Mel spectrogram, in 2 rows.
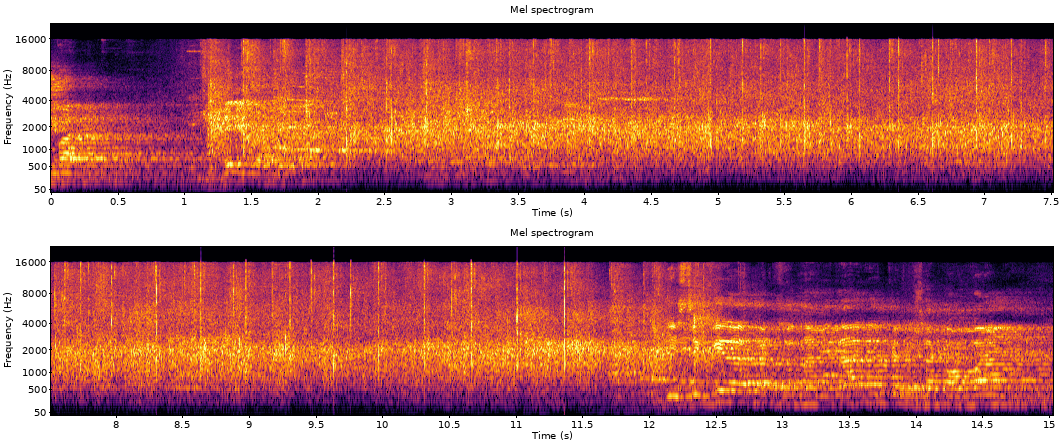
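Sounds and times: audience applauding: 0:01.1 - 0:12.8.

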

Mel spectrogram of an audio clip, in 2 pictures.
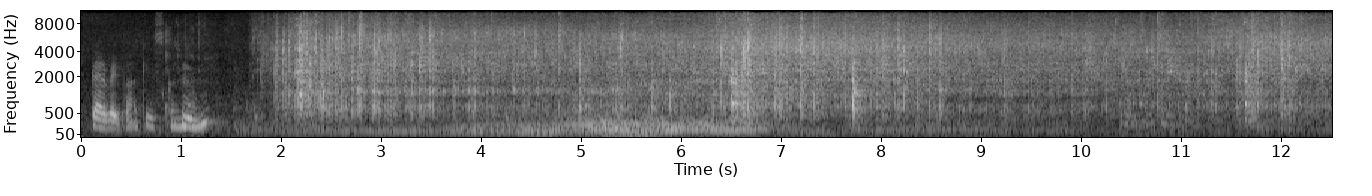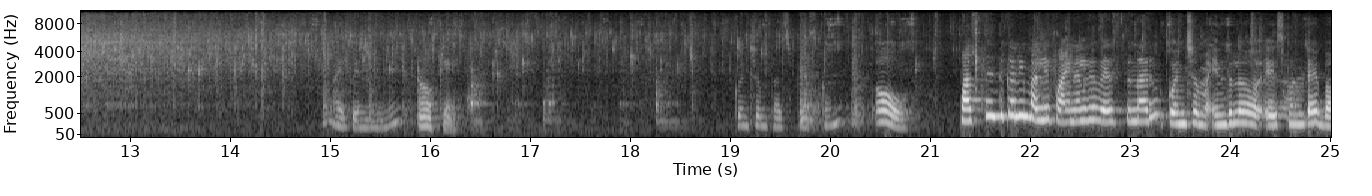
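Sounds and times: seeds sizzling in hot oil: 0:01.6 - 0:24.2
leaves crackling in oil: 0:01.7 - 0:25.0
spoon stirring: 0:15.7 - 0:24.6.

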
